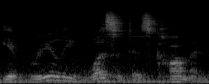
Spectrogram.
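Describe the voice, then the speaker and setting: Unhurried man telling stories, distant echoey recording. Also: mid-range voice, sing-song. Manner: halting, unhurried, folksy. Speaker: paleontologist interviewee. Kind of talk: informal storytelling, reminiscing. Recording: distant mic, echoey room, loud noise.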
